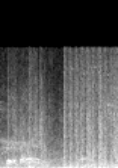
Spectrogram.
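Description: Rapid bursts of gunfire in the GTA V game, a police shootout scene, crackle densely and close through the whole moment, with a voice briefly heard over it.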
